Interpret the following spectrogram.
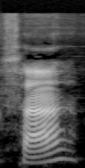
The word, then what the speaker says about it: ث: সা জিব্বার আগা হতে নরম ভাবে আদায় হবে, সা জিব্বার আগা হতে নরম ভাবে আদায় হবে।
